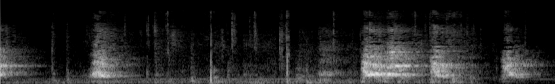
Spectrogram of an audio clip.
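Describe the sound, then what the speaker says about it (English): An aggressive dog barks several times nearby, loud sharp barks in short bursts with brief pauses between them. "You see that crazy dog?"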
